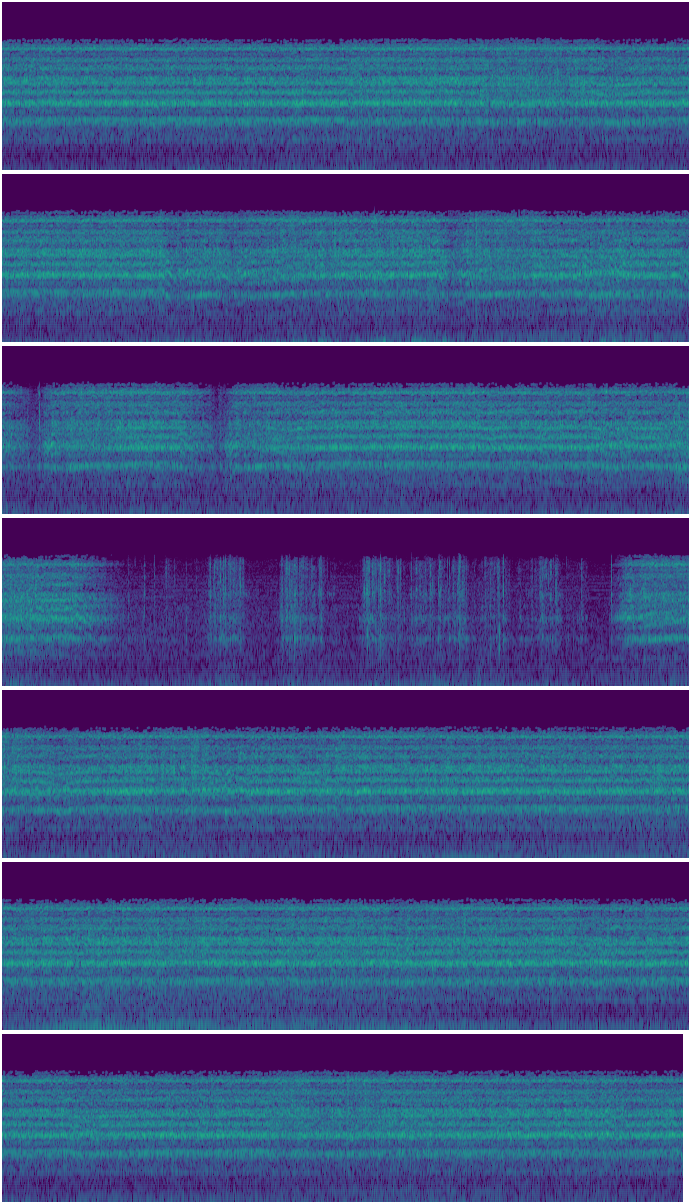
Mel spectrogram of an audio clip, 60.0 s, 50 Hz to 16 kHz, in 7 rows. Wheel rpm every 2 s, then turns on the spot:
160, 160, 160, 160, 160, 140, 150, 140, 120, 120, 140, 160, 160, 60, 20, 30, 40, 160, 160, 160, 160, 160, 160, 160, 160, 160, 160, 160, 160, 160.
28-32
